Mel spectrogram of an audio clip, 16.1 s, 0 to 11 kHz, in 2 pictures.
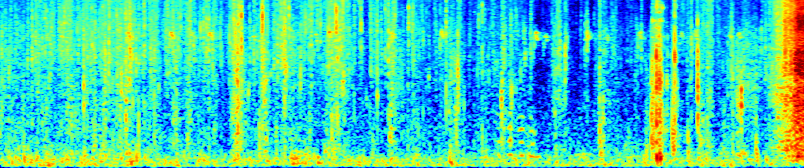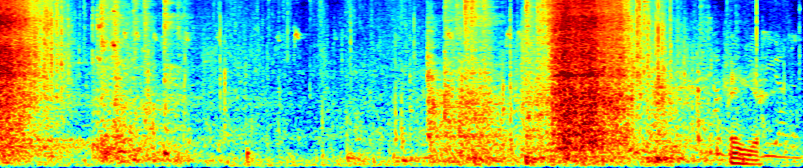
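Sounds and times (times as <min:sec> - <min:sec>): rustling and small knocks: 0:05.7 - 0:16.0.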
